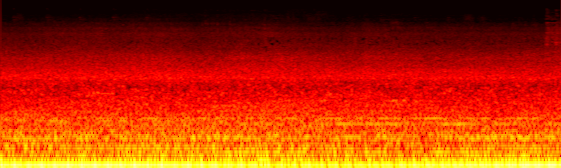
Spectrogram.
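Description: Steady low rumble with a faint hum of machinery, level and unbroken, in the open air beside a docked cruise ship.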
